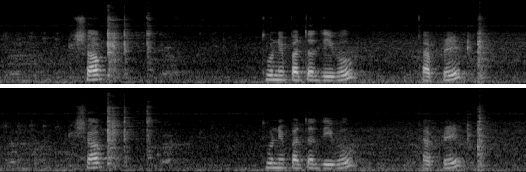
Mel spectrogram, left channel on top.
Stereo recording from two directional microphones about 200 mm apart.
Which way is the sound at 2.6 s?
15° left (ahead or behind).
